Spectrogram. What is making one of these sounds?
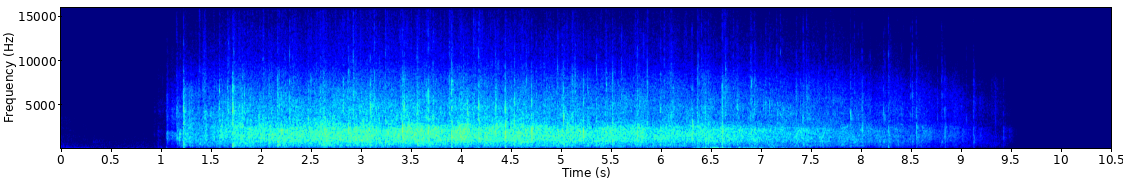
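An audience applauds loudly in a large hall and slowly fades.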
